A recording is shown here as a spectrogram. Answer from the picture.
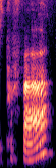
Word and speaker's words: prefer: In the word preferring and preferred, the root word is prefer, prefer, prefer. 2 syllables.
